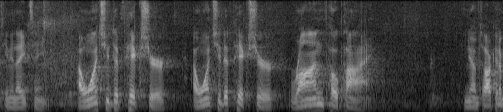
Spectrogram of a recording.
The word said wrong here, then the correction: Popeil: I think I'm saying his name right. Popeil. Thank you. I knew somebody would help me. Awesome. Ron Popeil.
